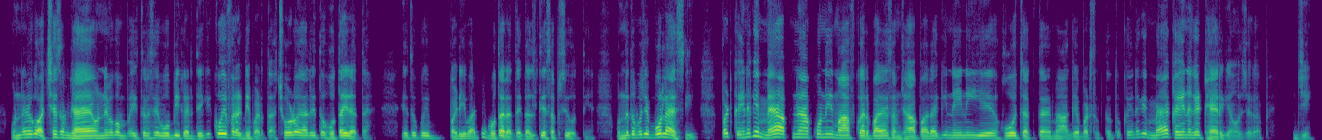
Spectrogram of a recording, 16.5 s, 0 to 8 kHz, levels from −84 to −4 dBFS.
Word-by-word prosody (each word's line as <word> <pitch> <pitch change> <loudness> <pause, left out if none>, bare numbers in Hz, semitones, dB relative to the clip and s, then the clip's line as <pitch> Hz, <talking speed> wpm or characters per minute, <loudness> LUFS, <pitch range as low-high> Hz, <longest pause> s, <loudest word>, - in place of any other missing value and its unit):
उन्होंने 135 +4 -4
मेरे 180 +1 +2
को 190 - +4
अच्छे 180 - +3
समझाया 135 -6 +4
है 135 - +6
उन्होंने 140 +2 0
मेरे 155 -2 -1
को 135 - -9
एक 130 -2 -4
तरह 145 -2 -2
से 150 +2 -4
वो 135 -1 +1
भी 145 +1 0
कर 130 -3 -1
दिया 130 +3 -3
की 180 - -9
कोई 195 +1 +5
फर्क 165 -6 0
नहीं 130 0 -3
पड़ता, - - -7
छोड़ो 155 +1 +2
यार 145 0 0
ये 145 - -2
तो 155 +2 -4
होता 125 +1 0
ही 145 - +7
रहता - - -1
है, - - -22 0.4
ये 135 - -3
तो 140 - -4
कोई 140 0 -2 0.3
बड़ी 120 +3 -1
बात 125 -1 -2
नहीं - - -7
होता 135 +1 +3
रहता 120 - +1
है - - -4
गलतियाँ 115 +6 -2
सबसे 135 - -5
होती 105 -2 -9
है, 110 - -24 0.3
उन्होंने 130 +4 -2
तो 175 - 0
मुझे 180 +2 +1
बोला 190 -1 +6
ऐसे 115 -4 0
ही। 95 - -10 0.4
बट 205 - +1
कहीं 170 0 -3
न 205 - -1
कहीं 255 +1 +2
मैं 160 -2 +3
अपने 185 +1 0
आपको 180 +1 +1
नहीं 185 0 -2
माफ 145 -2 +4
नहीं 135 - +5
कर 130 - -2
पा 135 - +2
रहा 135 - +4
है, 140 - -3
समझा 115 -3 -1
पा 125 0 -1
रहा 130 - 0
है 130 - -4
की 155 +1 -9
नहीं, 145 0 -4
नहीं 145 -1 -5
ये 140 0 +1 0.2
हो 145 +1 +4
सकता 125 0 -2
है 125 - -3
मैं 120 -1 -6
आगे 110 +2 -3
बढ़ - - -5
सकता 130 -1 -16
हूँ। 130 - -16
तो - - -16
कहीं 155 - -10
न 175 - -10
कहीं 200 0 -2
मैं 155 +7 +1
कहीं 165 0 +1
न 160 - -1
कहीं 160 +1 0
ठहर 110 -5 0
गया 100 -1 -9
हूँ 95 - -11
उस 85 - -17
जगह - - -12
पे। - - -28 0.3
जी। 100 -2 -13
140 Hz, 340 wpm, -23 LUFS, 125-160 Hz, 0.4 s, ही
